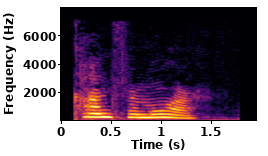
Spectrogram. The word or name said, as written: confirmor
